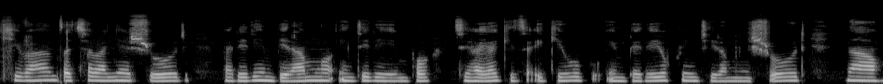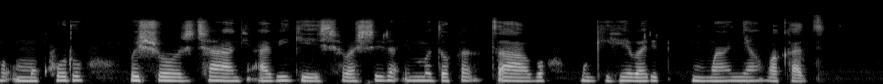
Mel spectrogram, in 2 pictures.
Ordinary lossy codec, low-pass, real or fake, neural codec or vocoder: AAC, 48 kbps; 10.8 kHz; real; none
